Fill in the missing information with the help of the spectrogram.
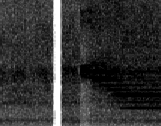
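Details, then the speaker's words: Steady high-pitched motor whine with a brief cutout, then louder, from an arthroscopic shaver smoothing damaged cartilage, worn to near bare bone, after a medial meniscus tear in right knee arthroscopy; arthroscopic shaver running. "got the shaver now smoothing out that rough surface again"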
